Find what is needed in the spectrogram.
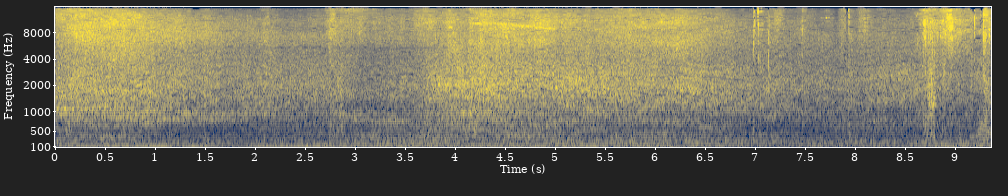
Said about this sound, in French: On arrive à Abu Dhabi, mais c'est invraisemblable. Là, vraiment, c'est invraisemblable. Cette file de camions, il y a 2 km de camions. On vient de franchir un parking de 2 km, d'énormes camions de construction, d'énormes camions de chantier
